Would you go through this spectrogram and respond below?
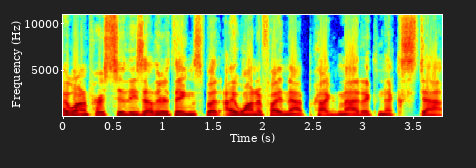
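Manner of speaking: ordinary delivery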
